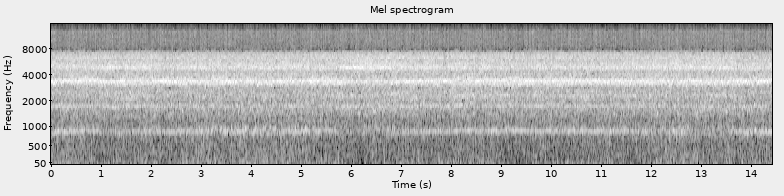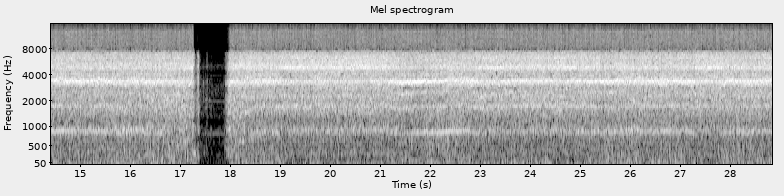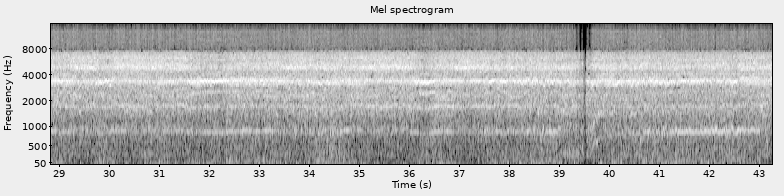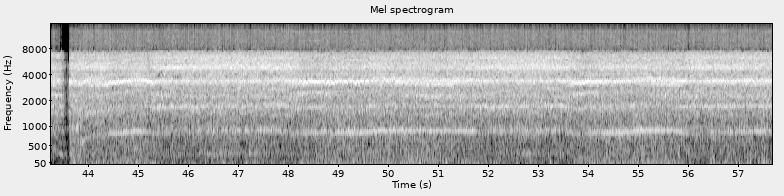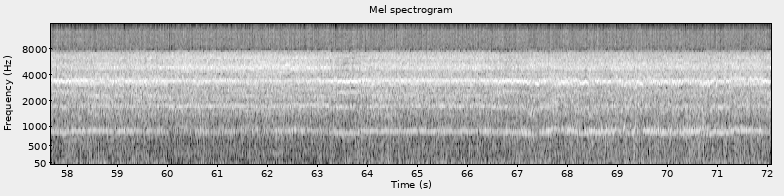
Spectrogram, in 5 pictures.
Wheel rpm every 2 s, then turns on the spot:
230, 230, 230, 220, 240, 230, 230, 220, 120, 190, 210, 220, 230, 230, 230, 230, 230, 230, 220, 150, 190, 150, 200, 210, 220, 230, 220, 220, 230, 230, 220, 220, 230, 220, 210, 220.
none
